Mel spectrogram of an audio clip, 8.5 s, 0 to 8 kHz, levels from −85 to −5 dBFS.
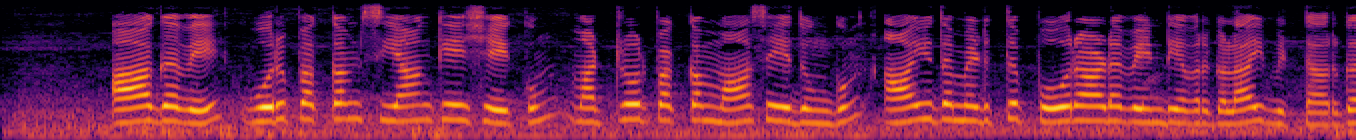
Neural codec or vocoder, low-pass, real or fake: none; 7.2 kHz; real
